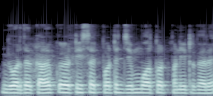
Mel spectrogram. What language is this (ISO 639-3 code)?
tam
